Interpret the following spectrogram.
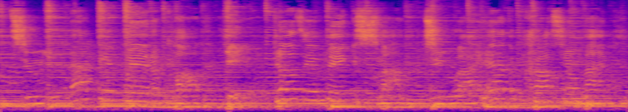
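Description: Live unplugged band music: acoustic guitar strummed in a steady rhythm, about two strokes a second, with a voice singing over it.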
